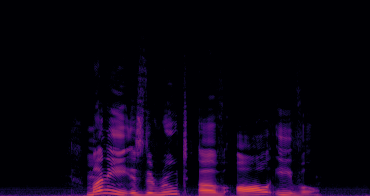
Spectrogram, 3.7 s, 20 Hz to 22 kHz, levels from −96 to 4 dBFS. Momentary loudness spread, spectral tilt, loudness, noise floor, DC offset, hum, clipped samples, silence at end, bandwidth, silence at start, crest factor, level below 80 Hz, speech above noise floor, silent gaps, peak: 13 LU; -4 dB/octave; -44 LUFS; -75 dBFS; under 0.1%; none; under 0.1%; 0.5 s; 16.5 kHz; 0.85 s; 18 dB; -72 dBFS; 32 dB; none; -28 dBFS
